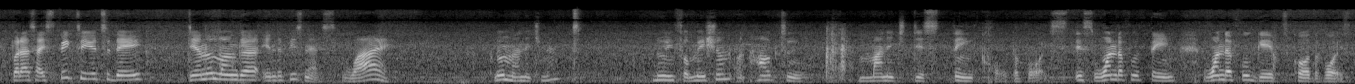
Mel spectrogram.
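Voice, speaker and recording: A woman's voice: fairly low pitch, noisy background. Nigerian woman chatting on a live stream. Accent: Nigerian English. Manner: chatty, keeps checking in with "all right?" and "you understand?". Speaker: singer and voice coach presenting her book. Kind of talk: live-stream talk to viewers. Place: indoors with piano and laptop.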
